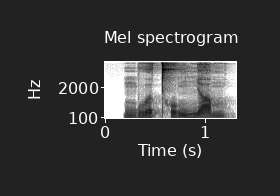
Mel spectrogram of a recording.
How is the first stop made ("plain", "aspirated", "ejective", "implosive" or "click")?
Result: aspirated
